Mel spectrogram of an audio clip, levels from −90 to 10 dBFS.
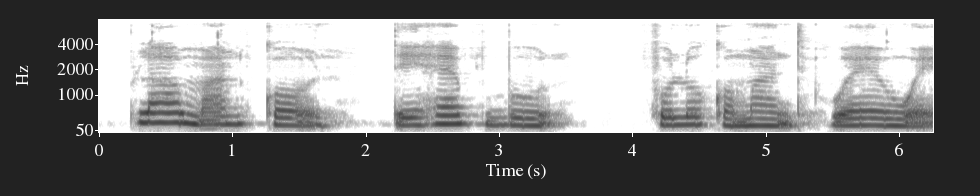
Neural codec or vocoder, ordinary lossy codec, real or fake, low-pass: vocoder, 44.1 kHz, 128 mel bands every 256 samples, BigVGAN v2; none; fake; 7.2 kHz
